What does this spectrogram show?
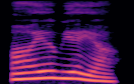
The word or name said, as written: ಆಯವ್ಯಯ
